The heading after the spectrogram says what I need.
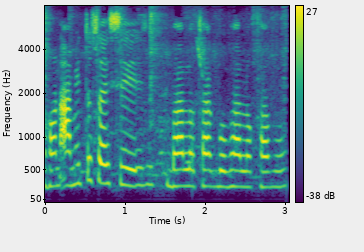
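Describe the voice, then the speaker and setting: A young woman of about eighteen with a colloquial Bangladeshi accent, giving plain, informal answers in a soft, weak-sounding voice. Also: high voice, little pitch movement, a little fast. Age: young adult, about 18. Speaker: interviewee.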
